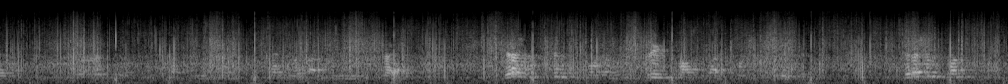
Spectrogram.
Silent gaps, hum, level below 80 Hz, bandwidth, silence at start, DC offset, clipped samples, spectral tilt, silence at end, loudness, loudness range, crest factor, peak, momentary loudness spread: none; none; -56 dBFS; 16 kHz; 0 s; under 0.1%; under 0.1%; -2.5 dB/octave; 0 s; -29 LUFS; 3 LU; 24 dB; -4 dBFS; 9 LU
